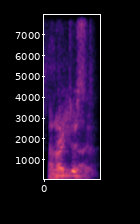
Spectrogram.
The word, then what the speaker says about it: Selah: And it's pronounced Selah, by the way. Selah? Selah, yeah. We've had like Selah weekend music festivals at church and stuff, but it's always Selah.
